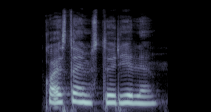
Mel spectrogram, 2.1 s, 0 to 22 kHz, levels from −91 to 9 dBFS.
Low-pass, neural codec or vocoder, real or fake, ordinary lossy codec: 19.8 kHz; vocoder, 44.1 kHz, 128 mel bands every 512 samples, BigVGAN v2; fake; none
